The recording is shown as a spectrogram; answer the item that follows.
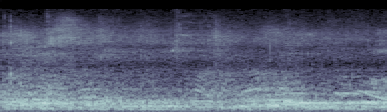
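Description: Indistinct voices talking in the background, a low, even murmur of chatter with no clear sound standing out.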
